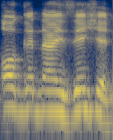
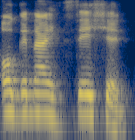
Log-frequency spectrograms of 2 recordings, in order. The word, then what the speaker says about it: organization: but the british s-a-t-i-o-n but the pronunciation is the pronunciation is a z sound so even if you spell it as uh you spell organization with an s-a-t-i-n it is still organization not organization so don't say authorize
